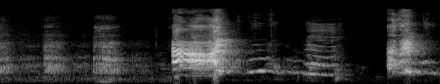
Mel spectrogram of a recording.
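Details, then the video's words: Pet dog 'talking' indoors, a brief loud harsh yelp-like bark followed by short falling whiny tones, with a person's voice around it in a small room. "หมาพูดได้ ดูไปมึนไป Funny Dog Talking"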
